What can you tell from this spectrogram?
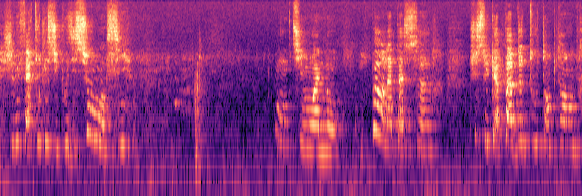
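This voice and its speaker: Woman playing a frantic big sister on stage, super high voice, mic far off. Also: measured pace, pauses often, background noise. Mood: coaxing. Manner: pleading, then shrill and panicky. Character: frantic older sister, pleading and scolding. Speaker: amateur stage actor. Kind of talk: stage play performance. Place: theater stage. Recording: echoey hall, distant camera.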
